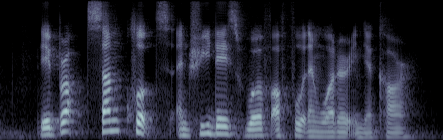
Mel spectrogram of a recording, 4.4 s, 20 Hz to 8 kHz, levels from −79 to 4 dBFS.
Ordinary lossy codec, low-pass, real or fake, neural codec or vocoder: none; none; fake; codec, 16 kHz, about 1 kbps, DyCAST, with the encoder's durations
